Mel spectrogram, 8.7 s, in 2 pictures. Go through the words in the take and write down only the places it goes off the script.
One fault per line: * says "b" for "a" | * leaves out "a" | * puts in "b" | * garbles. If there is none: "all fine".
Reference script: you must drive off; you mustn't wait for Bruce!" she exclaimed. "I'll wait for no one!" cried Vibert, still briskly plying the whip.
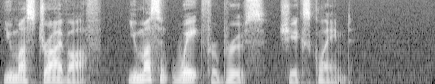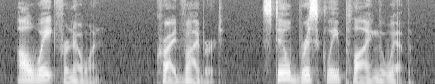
all fine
